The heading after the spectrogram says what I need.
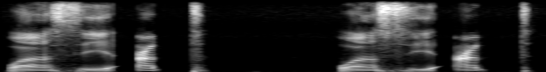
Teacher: huruf ta yang memiliki sifat hames dan siddah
